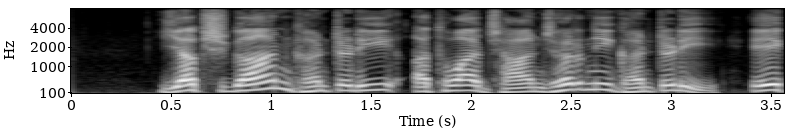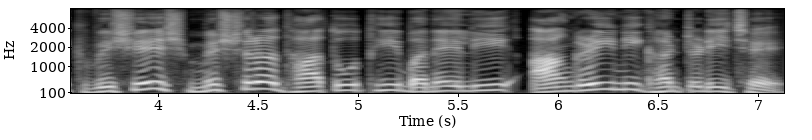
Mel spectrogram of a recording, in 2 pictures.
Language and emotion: Gujarati, neutral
